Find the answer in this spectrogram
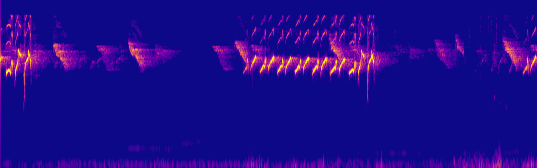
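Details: Vocal male scarlet minivet, singing in the rolling and shooting manner. Buzzy downslurred notes come first, then a quick burst of sharp upswept whistles mid-clip, then more buzzy slurs. A low rumble runs throughout.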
